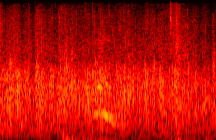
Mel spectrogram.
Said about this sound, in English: If you're glad for the word of God, clap your hands unto him and bless his name.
